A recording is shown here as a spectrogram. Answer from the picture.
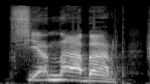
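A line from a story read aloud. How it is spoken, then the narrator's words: Shouting with all might. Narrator (Russian): что есть силы, прокричал я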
